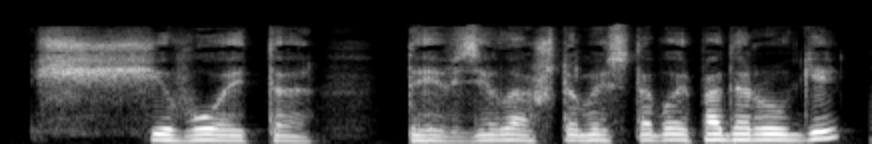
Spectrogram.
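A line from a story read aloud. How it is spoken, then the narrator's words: Quiet growl. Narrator (Russian): тихонько рыкнула Анюта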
